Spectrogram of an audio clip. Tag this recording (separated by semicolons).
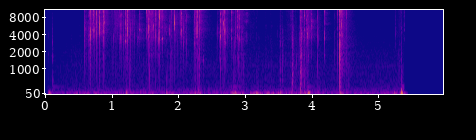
plastic; pills; medicine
